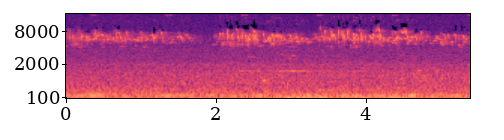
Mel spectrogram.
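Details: Vaux's swifts, a migrating fall flock of some 7,000 swifts, roosting at dusk in an Agate Street chimney, University of Oregon, Eugene, Oregon, played 2.5 times fast; dense high chittering twitters in continuous waves, steady low hum beneath.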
